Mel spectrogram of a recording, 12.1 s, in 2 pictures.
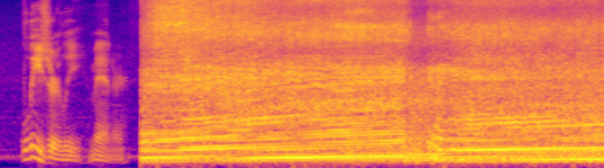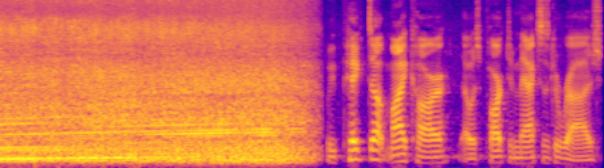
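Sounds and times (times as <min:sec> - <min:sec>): car engine accelerating: 0:01.5 - 0:09.3
road and wind noise: 0:01.5 - 0:09.3.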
